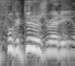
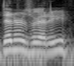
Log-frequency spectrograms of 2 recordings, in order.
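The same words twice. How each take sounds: First: Loud, higher-pitched mock holler; imitated rude yell. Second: Higher-pitched, unshouted announcement; retold text message. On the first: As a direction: bellow it as if banging on the door. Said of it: "walk up and bang on the door". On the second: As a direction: announce it lightly, as if texting. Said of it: "like, in text".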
